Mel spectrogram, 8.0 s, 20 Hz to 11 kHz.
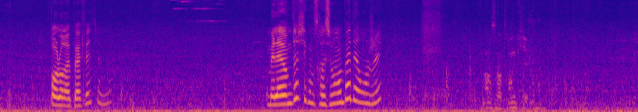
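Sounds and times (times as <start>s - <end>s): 
4x4 vehicle rumbling over rough ground along a river: 0.0s - 7.9s
speech: 0.6s - 1.6s, 3.3s - 5.4s, 6.0s - 6.8s
high squeal: 2.1s - 3.3s.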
